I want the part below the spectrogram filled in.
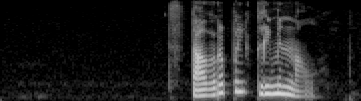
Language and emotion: Russian, neutral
